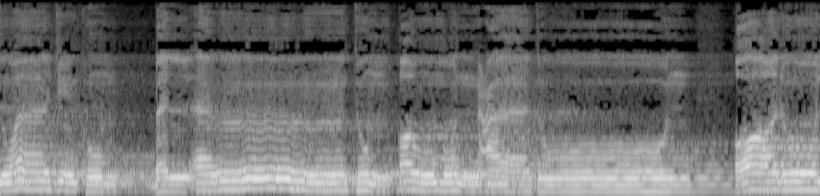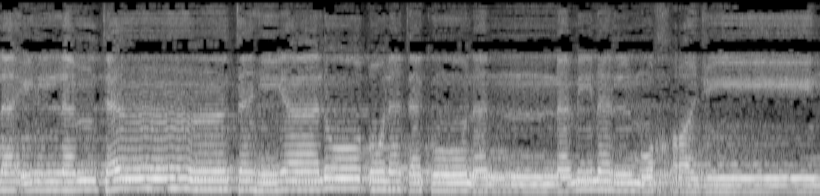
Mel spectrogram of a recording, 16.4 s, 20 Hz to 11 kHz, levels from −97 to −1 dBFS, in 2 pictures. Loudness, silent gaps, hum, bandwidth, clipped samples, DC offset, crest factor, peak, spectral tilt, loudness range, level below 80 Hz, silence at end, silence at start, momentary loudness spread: -19 LUFS; none; none; 10.5 kHz; under 0.1%; under 0.1%; 14 dB; -4 dBFS; -7 dB/octave; 2 LU; -58 dBFS; 0 s; 0 s; 5 LU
